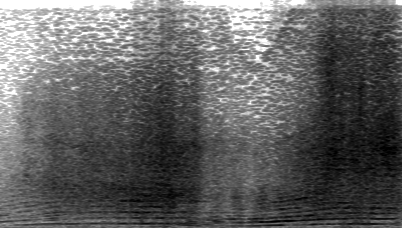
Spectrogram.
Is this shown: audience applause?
no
